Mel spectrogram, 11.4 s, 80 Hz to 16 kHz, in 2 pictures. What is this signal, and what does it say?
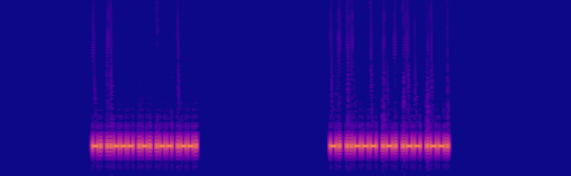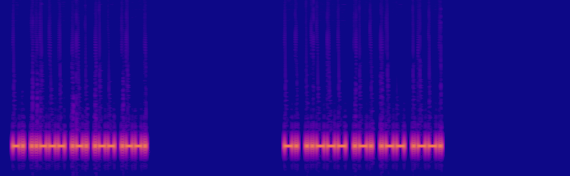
Morse code, heard as a keyed tone, about 56 wpm, 700 Hz. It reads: N2RWP N2RWP N2RWP N2RWP
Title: Speed Racing - USA 1x3 Call Signs 45wpm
